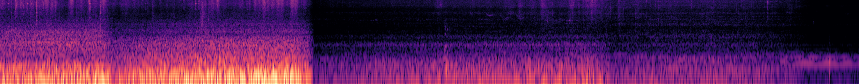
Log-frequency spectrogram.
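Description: A loud, steady rushing rumble cuts off suddenly about six seconds in. A quieter low rumble from inside a car's cabin follows, and it drops lower again a few seconds before the end.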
